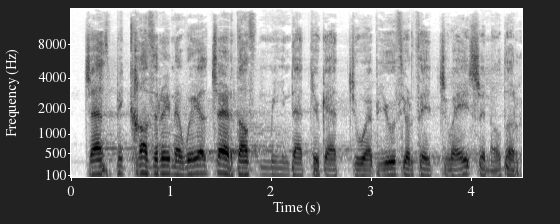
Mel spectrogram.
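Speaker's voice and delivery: loud mock Swiss German accent; accent fédéral. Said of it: "he does the accent fédéral".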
